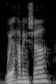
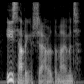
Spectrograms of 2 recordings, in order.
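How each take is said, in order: First: Rising, doubtful question on "We're having a shower?"; puzzled double take. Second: Said in the usual way. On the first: Shown as a demonstration. Teacher catching her own mistake, puzzled. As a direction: catch your own slip mid-sentence. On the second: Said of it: "Mistakes are good".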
